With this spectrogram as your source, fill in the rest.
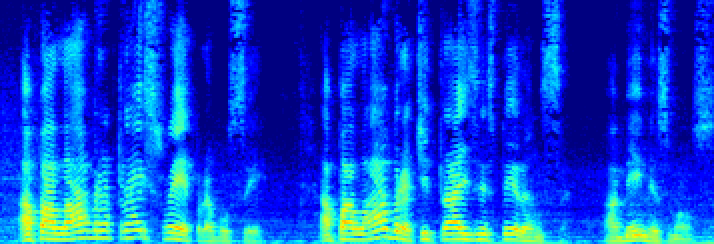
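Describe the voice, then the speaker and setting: A man speaks with a high pitch. His pace is very slow. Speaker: lay preacher. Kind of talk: sermon. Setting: recorded video, not live. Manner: halting, stumbles over words; fervent, exclamatory.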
